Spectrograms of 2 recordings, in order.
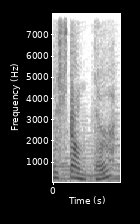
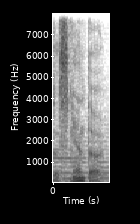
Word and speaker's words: Ascantha: Do you seek an audience with the King of Ascanther? Emmer, I think you're confused. That word says Ascantha, but you said Ascanther, which is, that's not how that's spelled. There's no E-R.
